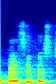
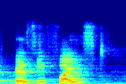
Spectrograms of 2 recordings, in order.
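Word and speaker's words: pacifist: तो ऐसे इंसान को कहा जाता है पैसिफिस्ट, या तो पैसिफिस्ट या फिर पैसिफाइस्ट, दोनों ही सेम होते हैं। मतलब प्रोनाउंसिएशन चेंज है, वर्ड तो सेम ही है ना भैया।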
